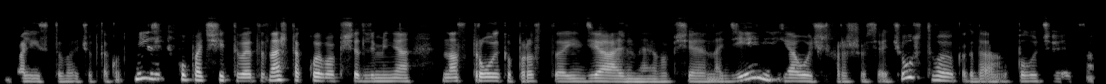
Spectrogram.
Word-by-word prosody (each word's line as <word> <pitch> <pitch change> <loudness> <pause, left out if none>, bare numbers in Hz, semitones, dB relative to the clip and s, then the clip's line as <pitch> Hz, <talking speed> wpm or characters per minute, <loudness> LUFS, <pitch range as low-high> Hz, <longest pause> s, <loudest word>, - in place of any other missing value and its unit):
полистывая 135 -2 -5
чё-то, 125 0 -12
какую-то 125 - -10
книжечку 245 -4 +2
почитывая. 195 -5 +3
Ты 160 0 -8
знаешь, 195 +4 +7
такое 180 -2 +3
вообще 155 0 +1
для 145 0 -5
меня 150 -1 -1 0.3
настройка 165 +1 +2
просто 140 -1 -3
идеальная, 135 -2 +1
вообще, 130 +1 -5
на 135 - -5
день. 235 - +3 0.2
Я 155 -1 +1
очень 145 -3 0
хорошо 125 0 -9
себя 125 0 -8
чувствую, 205 - +1
когда 135 -4 -5 0.2
получается. 140 - -6
150 Hz, 130 wpm, -25 LUFS, 135-170 Hz, 0.3 s, знаешь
